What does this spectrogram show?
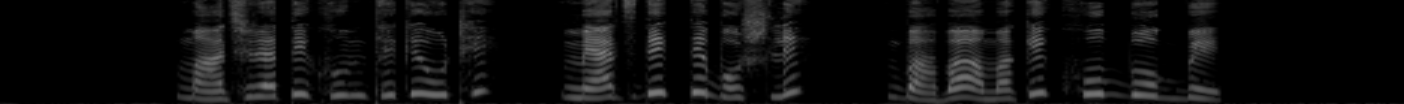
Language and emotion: Bengali, fearful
